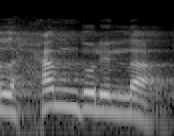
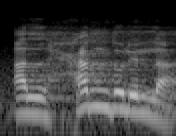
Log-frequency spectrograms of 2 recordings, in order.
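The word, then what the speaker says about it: الحمد لله: আলামিন এইতো আপনি পড়ছেন আলহামদুলিল্লাহ শব্দটা কি আলহামদুলিল্লাহ এই হা এর মাখরাজ কোথায় হা এর মাখরাজ কোথায় বলেন একজন কণ্ঠনালীর মাঝখান থেকে এখান থেকে আপনি উচ্চারণ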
